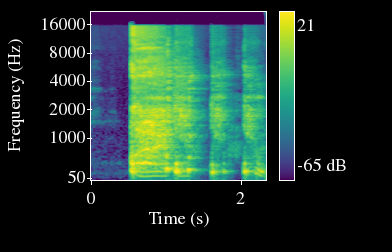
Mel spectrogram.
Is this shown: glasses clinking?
no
